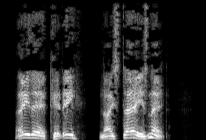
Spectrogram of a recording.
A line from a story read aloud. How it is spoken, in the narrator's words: Bored, Hoshino called out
